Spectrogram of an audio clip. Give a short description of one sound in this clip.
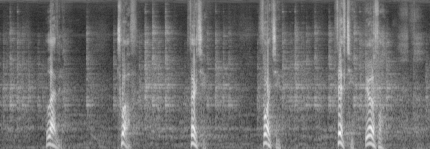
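A man grunts with effort with each pull-up.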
